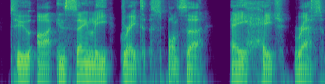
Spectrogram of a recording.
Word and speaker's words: Ahrefs: our insanely great sponsor, Ahrefs, or Ahrefs, as the name should be pronounced.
